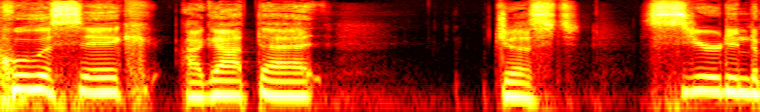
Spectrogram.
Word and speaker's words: Pulisic: I mispronounced it the entire episode. I called him Pulisic. I always do that. It's because when he was first coming up, that's how I read it in my head, and I would always say it like that. And then I realized, you know, later on, it's Pulisic, but it's just out of habit.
